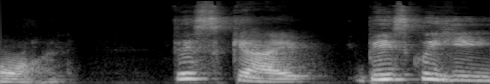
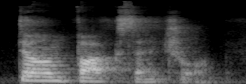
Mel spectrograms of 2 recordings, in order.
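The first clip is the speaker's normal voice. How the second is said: ordinary talk, nothing marked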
